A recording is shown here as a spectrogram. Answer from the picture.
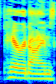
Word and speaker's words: paradigms: pronouncing that word right it's paradigms like like dimes like there's ten dimes in a dollar yeah paradigms it's the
